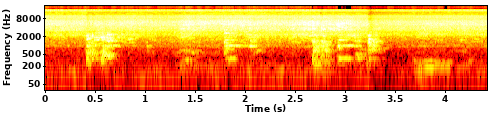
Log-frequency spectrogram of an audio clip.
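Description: Grated potato, washed clean, frying in a pan while being stirred, giving a steady sizzle with several soft scraping strokes spread across the stretch.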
